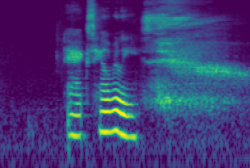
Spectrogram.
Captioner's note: breathing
